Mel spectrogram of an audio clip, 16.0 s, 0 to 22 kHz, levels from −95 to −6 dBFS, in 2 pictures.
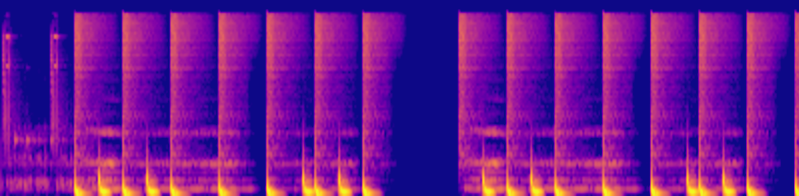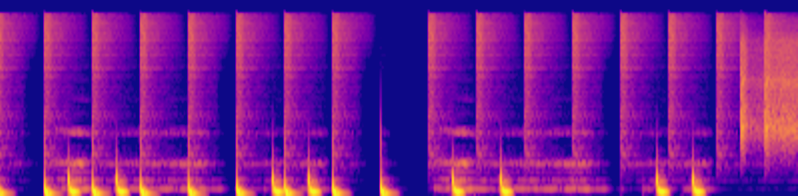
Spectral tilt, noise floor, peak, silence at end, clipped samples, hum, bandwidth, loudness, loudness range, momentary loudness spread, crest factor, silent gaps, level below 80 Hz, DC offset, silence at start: -6.5 dB/octave; -43 dBFS; -2 dBFS; 0 s; under 0.1%; none; 16.5 kHz; -18 LUFS; 3 LU; 17 LU; 16 dB; 4.09-4.57 s, 12.05-12.25 s; -24 dBFS; under 0.1%; 0.05 s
